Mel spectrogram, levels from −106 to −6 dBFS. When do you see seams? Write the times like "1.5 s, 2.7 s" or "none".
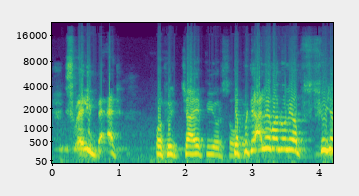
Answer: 2.6 s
